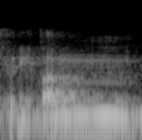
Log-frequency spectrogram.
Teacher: تنوین کے بعد میم آنے کی وجہ سے فریقم ادغام ہے. ادغام ناقص غنہ ہوگا.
